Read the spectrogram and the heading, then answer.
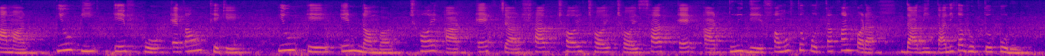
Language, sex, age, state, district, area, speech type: Bengali, female, 30-45, West Bengal, Paschim Medinipur, rural, read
